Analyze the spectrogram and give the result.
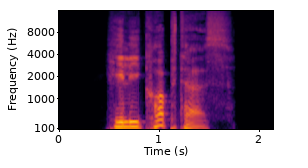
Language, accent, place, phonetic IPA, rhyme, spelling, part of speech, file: German, Germany, Berlin, [heliˈkɔptɐs], -ɔptɐs, Helikopters, noun, De-Helikopters.ogg
- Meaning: genitive singular of Helikopter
